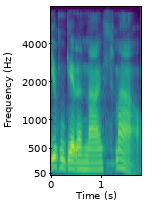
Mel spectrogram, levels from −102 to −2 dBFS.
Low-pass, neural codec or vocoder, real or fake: 7.2 kHz; none; real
